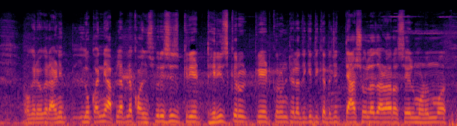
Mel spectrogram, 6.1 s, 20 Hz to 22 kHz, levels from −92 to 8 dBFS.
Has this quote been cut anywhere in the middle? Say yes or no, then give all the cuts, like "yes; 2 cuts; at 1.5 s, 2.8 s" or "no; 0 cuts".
no; 0 cuts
